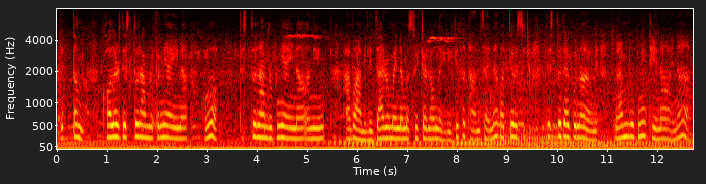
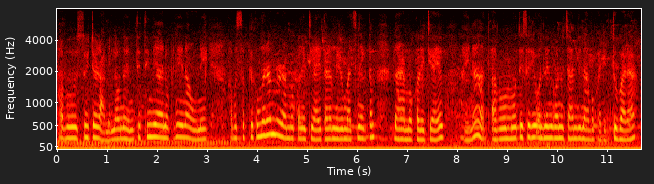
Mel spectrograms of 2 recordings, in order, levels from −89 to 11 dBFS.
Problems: none marked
